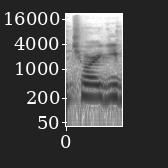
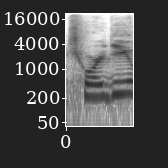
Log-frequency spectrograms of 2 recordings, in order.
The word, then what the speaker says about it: Chorgy: I like how I'm pronouncing it Chorgy, like Corgi, instead of Chorgy, like orgy.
